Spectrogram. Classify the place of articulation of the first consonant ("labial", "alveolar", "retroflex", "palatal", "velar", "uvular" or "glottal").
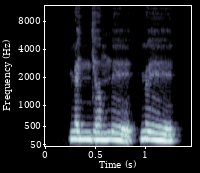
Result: retroflex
